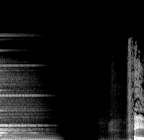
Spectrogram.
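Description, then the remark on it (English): A short bumper stinger: one loud, resonant metallic clang rings and fades over about a second. Silence follows, then a voice starts talking. “The bumper music theme is tied to the Wolves' feeble shooting last night with, is it just bricks or will you use other?”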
